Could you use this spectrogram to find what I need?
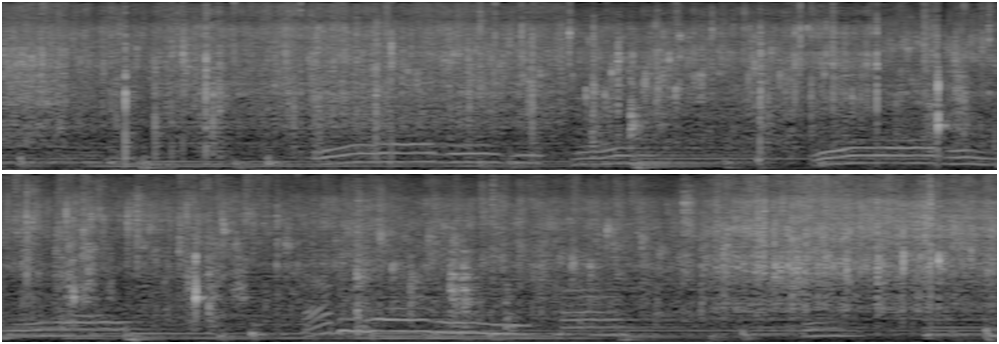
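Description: Pork belly sizzles in a frying pan.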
